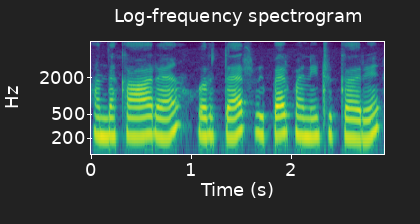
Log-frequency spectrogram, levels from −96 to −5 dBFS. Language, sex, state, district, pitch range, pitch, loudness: Tamil, female, Tamil Nadu, Nilgiris, 215-230 Hz, 220 Hz, -16 LUFS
